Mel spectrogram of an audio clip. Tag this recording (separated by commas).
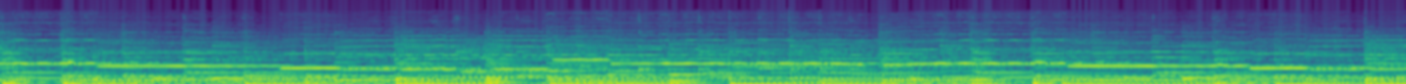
Music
